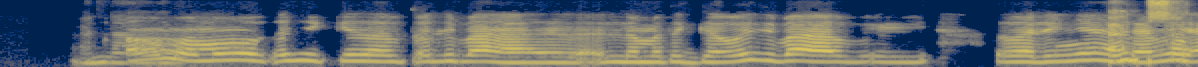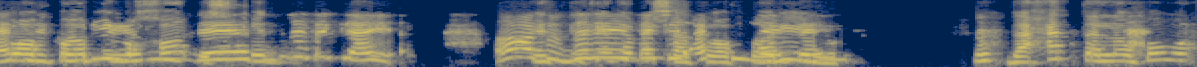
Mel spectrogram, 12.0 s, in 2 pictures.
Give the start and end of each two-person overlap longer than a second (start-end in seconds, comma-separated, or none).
5.6-7.5, 8.7-10.2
